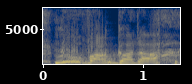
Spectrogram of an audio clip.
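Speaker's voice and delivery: irate, angry, high-pitched delivery. Imitating a danish game hero's voice line: imitating an angry voice line. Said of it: "she says it in such an angry way".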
